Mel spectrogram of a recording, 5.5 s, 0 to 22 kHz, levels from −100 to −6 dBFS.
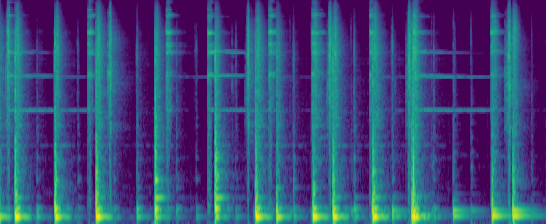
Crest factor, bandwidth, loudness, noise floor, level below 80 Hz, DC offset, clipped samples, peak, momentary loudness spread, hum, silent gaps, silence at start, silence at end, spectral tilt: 20 dB; 19 kHz; -21 LUFS; -38 dBFS; -44 dBFS; under 0.1%; under 0.1%; -2 dBFS; 17 LU; none; none; 0 s; 0.15 s; -6.5 dB/octave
